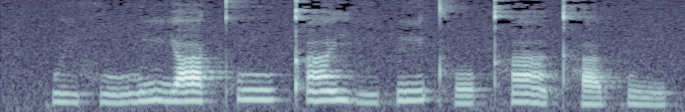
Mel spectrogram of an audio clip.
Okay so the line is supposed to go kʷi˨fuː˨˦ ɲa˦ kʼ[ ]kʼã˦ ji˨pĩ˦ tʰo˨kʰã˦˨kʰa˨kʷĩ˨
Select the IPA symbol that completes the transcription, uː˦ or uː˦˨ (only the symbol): uː˦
